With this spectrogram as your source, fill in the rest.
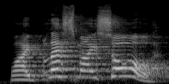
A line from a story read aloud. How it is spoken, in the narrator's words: cried the nephew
